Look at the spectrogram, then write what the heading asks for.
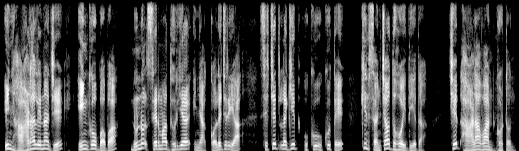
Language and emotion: Santali, surprised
